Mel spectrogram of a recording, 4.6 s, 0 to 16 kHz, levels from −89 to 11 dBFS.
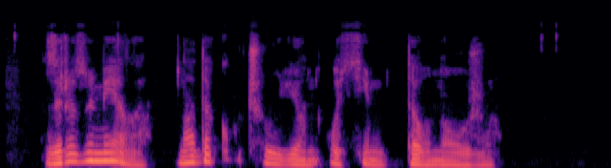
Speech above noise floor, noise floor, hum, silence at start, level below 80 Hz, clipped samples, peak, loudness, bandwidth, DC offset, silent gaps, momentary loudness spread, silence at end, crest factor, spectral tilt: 40 dB; -64 dBFS; none; 0.35 s; -42 dBFS; under 0.1%; -8 dBFS; -26 LUFS; 7.8 kHz; under 0.1%; none; 11 LU; 0.9 s; 18 dB; -7 dB/octave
